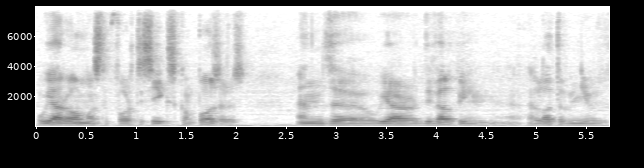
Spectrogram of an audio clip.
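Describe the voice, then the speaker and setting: A man's fairly low, dark, mellow voice in an Italian accent, with long, frequent pauses and audible room echo. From Italy. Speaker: composer. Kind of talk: interview. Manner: halting.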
